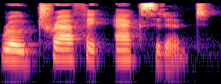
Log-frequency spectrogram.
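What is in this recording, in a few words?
"road traffic accident", English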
